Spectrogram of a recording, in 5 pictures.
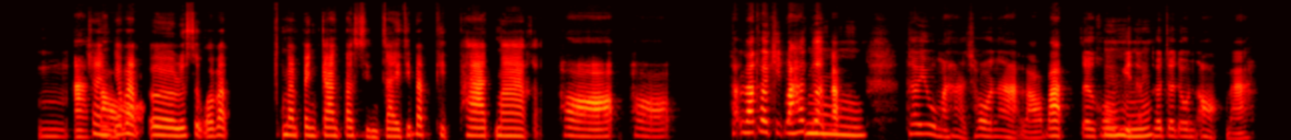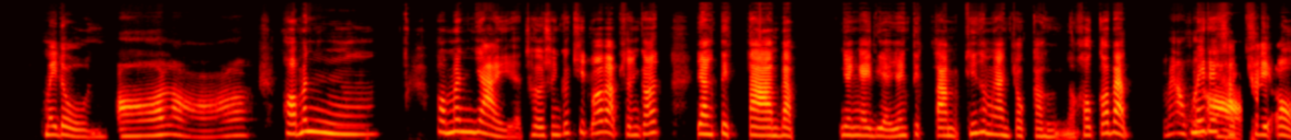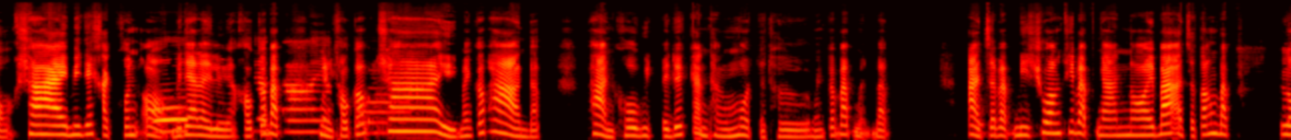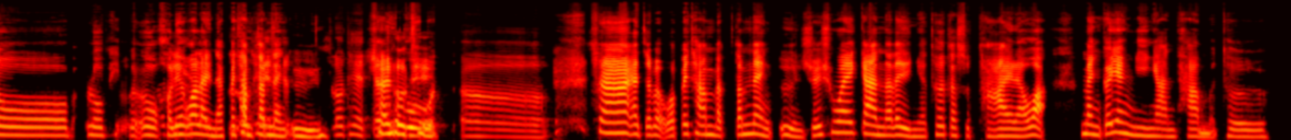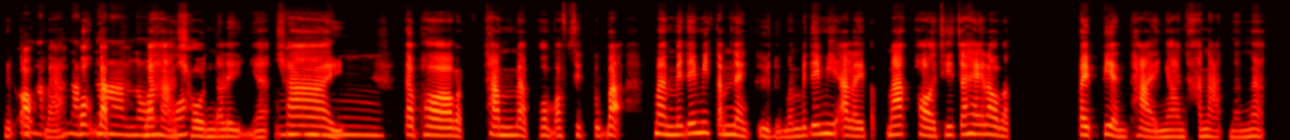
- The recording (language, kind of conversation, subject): Thai, unstructured, ความล้มเหลวครั้งใหญ่สอนอะไรคุณบ้าง?
- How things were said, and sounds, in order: tsk; other background noise; tapping; in English: "Rotate"; in English: "Rotate"; in English: "Rotate"; in English: "Rotate"; drawn out: "อืม"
